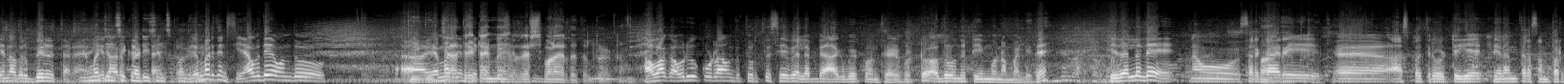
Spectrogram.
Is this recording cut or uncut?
uncut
